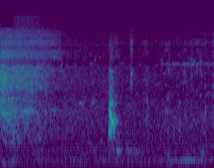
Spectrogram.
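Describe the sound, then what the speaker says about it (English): A single short dog bark rises sharply out of a quiet background, distant and faint apart from that one yelp, with no talk. "Where the dog coming from?"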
